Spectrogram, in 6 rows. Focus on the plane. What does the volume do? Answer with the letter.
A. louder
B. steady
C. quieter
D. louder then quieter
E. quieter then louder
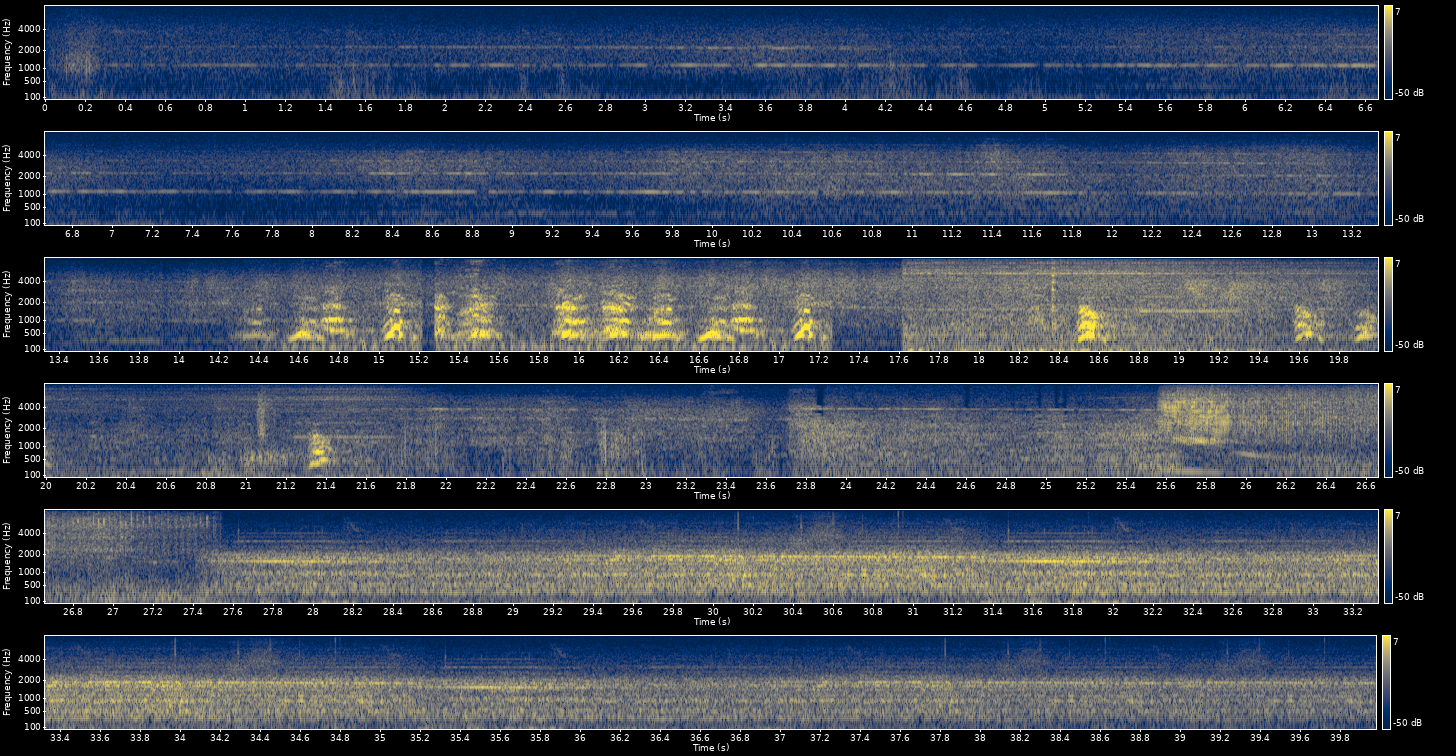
A.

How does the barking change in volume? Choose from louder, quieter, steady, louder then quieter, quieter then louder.
quieter.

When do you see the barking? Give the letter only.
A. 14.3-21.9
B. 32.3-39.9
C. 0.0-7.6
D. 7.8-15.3
A.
